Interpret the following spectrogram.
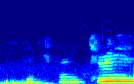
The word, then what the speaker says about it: dysentery: Dysentery, I think. E. coli was another one. What was that, Carmen? Dysentery. Dysentery. Dysentery. The stress is on the second. Dysentery on the first.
